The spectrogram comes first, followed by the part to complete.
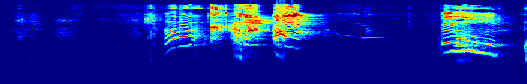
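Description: Infant laughing and babbling in a few short, high-pitched bursts from about a second in, with a louder voice starting just before the end.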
